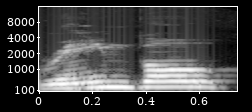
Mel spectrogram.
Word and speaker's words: Reinbou: translated into English, and it's spelled Reinbou, because this little Dominican boy hears the American occupation, the Marines talk about rainbows, and rainbow is how it's spelled.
